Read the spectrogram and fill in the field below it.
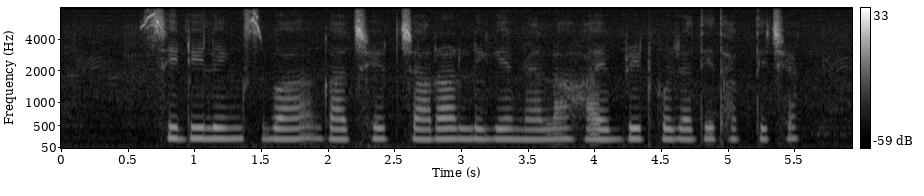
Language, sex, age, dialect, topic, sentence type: Bengali, female, 18-24, Western, agriculture, statement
